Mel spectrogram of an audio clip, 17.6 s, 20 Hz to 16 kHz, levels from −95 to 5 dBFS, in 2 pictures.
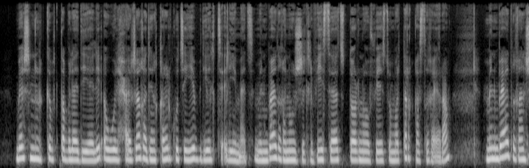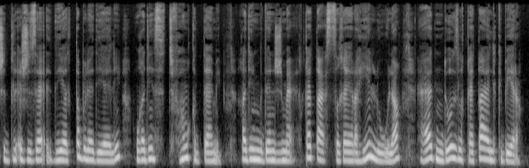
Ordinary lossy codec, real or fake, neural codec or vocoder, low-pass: none; real; none; 14.4 kHz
